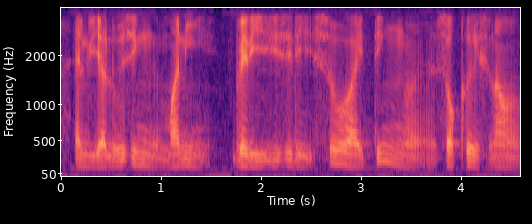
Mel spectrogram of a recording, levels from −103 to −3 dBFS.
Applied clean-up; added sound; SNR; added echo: none; none; none; none.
